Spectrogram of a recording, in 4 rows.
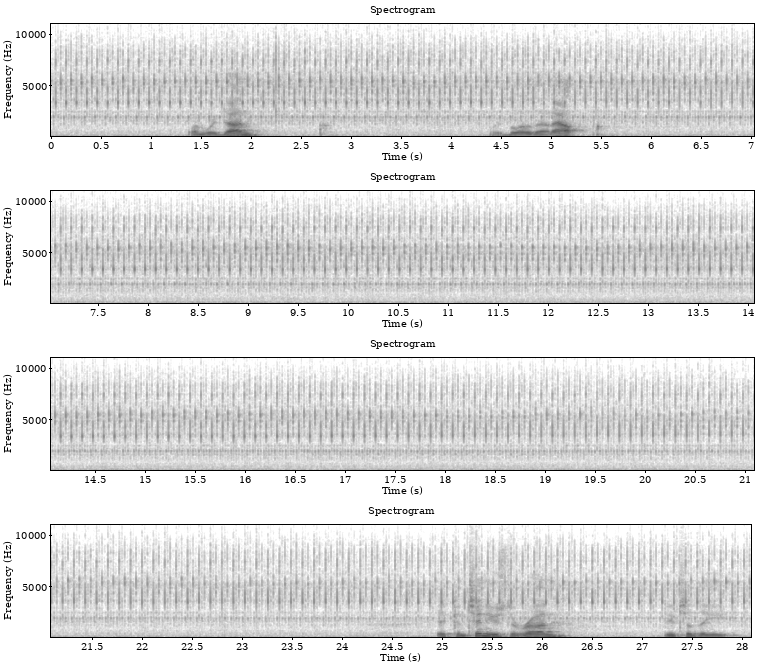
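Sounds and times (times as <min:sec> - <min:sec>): stirling engine model ticking: 0:00.0 - 0:28.0.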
